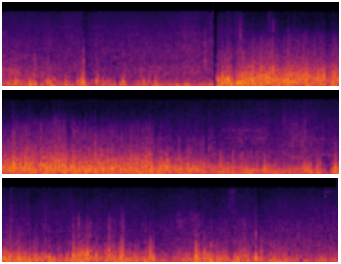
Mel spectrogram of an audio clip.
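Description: Wind buffeting the microphone on a sailboat under way at sea, with the rush of water and waves along the hull underneath; it breaks off sharply about two seconds in and comes back louder, easing off a little past the middle.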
